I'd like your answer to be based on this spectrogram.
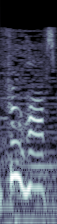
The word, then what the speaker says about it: Freehoff's: Spelled Freehoff's, pronounced Freehoff's, 33rd and Arapahoe in Boulder.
